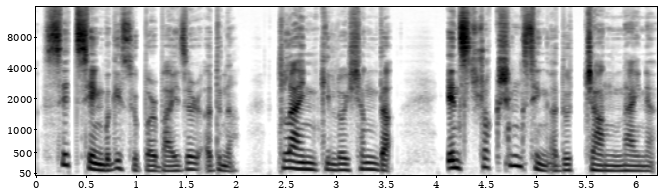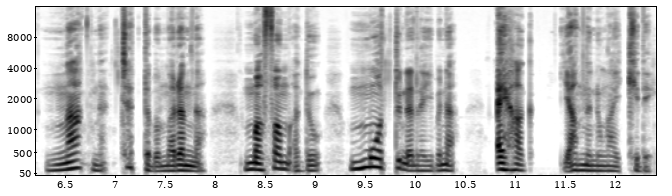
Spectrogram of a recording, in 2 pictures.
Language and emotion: Manipuri, sad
